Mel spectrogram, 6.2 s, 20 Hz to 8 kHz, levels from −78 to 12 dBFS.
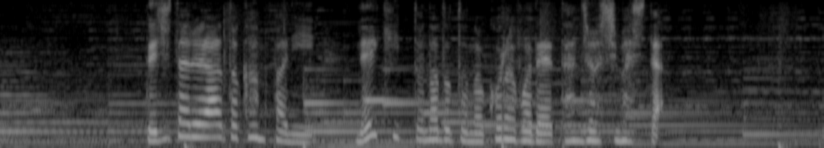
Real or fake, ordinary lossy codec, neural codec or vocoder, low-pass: real; none; none; none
